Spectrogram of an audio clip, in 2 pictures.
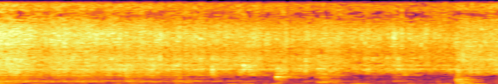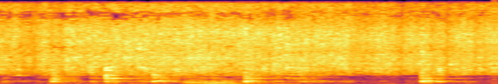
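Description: Onion frying with cumin and spices for egg rice, a constant bright sizzle with intermittent spatula scrapes and stirring knocks, close and steady.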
